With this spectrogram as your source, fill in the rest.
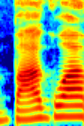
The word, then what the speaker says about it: bagua: that get into and I may mispronounce this is it is it called a bagua map the mapping so is that did I say that right you did yep so the bagua map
